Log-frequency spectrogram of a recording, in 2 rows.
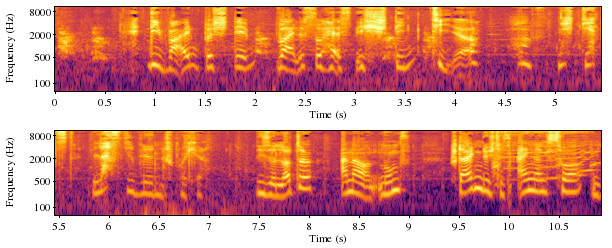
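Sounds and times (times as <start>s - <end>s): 
dog barking: 0.0s - 0.6s, 2.0s - 2.3s, 3.2s - 4.0s
speech: 1.0s - 10.9s.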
